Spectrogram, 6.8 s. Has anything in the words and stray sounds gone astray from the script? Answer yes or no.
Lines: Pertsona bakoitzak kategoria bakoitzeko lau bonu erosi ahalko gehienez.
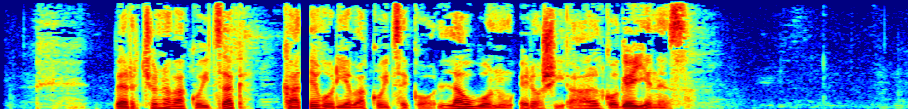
yes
